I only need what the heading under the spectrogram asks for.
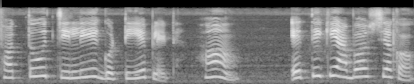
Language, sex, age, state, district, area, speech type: Odia, female, 30-45, Odisha, Bhadrak, rural, spontaneous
